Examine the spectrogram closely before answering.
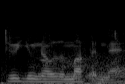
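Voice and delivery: low, hushed storyteller voice; dramatic story narration. Acted. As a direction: tell it like a grave legend.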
